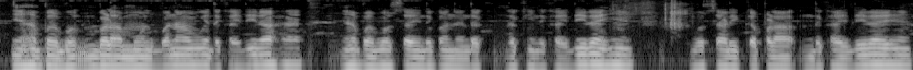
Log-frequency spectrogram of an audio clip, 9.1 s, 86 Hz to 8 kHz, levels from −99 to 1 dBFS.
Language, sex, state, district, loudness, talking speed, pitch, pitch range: Hindi, male, Chhattisgarh, Bilaspur, -33 LUFS, 185 wpm, 105 Hz, 105-115 Hz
